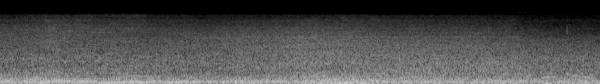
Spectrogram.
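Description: Steady city street traffic: cars and a city bus passing close by, with a low engine drone that is strongest in the first couple of seconds.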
